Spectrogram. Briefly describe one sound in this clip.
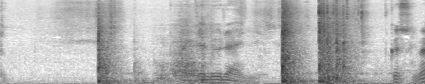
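A power tool knocks against a hard plastic case.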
